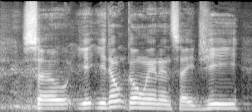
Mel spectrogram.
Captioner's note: audience laughs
